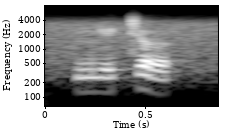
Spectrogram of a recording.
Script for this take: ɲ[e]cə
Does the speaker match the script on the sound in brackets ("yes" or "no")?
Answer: yes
